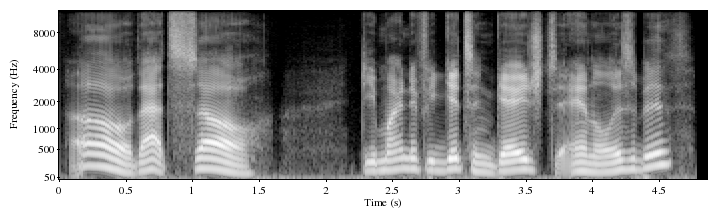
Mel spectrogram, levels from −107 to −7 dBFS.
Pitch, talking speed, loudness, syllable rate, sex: 145 Hz, 150 wpm, -18 LUFS, 4.6 syllables/s, male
